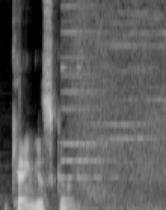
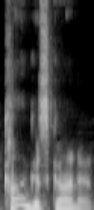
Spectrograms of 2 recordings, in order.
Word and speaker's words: Kangaskhan: So in this case, it's supposed to be kangaroo, so it's supposed to be Kangaskhan. I was pronouncing it Kangaskhan in the beginning, but a lot of them are like that.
